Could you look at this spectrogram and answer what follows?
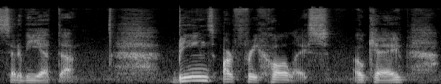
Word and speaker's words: servilleta: napkin napkin CET and again the Double L is pronounced as a y so it's cetta beans are free holes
